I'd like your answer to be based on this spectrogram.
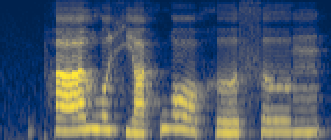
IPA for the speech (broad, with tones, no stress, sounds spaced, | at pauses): pʰ ä˧˥ l w ɔ˧ ɕ j ä˩ x w ɔ˥˩ x ɤ˧˥ s ɤ˥ ŋ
